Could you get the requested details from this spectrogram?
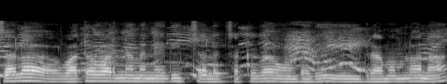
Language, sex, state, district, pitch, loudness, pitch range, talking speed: Telugu, male, Andhra Pradesh, Manyam, 140 Hz, -15 LUFS, 130-145 Hz, 105 wpm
